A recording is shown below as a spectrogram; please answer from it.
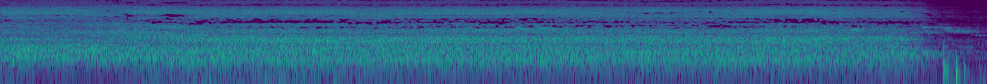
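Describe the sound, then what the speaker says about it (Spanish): A hair dryer blows steadily on a wooden craft piece, a loud, constant airy whoosh that lasts about thirteen seconds before cutting off abruptly. "Ahora vamos a secar nuestro trabajo, nuestra madera para apurar el proceso."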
